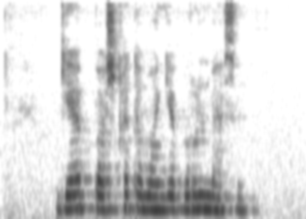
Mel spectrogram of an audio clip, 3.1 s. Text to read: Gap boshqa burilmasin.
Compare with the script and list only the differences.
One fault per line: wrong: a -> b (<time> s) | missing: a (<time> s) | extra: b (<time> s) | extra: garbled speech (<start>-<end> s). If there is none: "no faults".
extra: tomonga (1.4 s)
